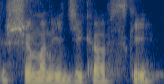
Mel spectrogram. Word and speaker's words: Szymon Idzikowski: think you've done a great uh great job pronouncing it but it's shimoni jakovsky perfect and i also you know severely paraphrased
